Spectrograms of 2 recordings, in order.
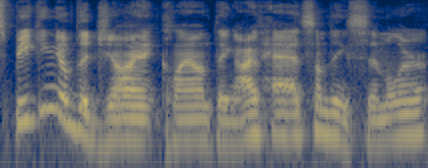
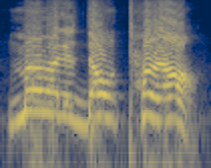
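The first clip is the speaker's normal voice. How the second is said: high, loud exasperated yell; freaking out; 10 semitones higher, 10 dB louder than usual. Retold or imitated. Dreamer retelling lights that won't turn on, freaking out. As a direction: yell it in mock panic at the dead switch. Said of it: "And I'm freaking out here".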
